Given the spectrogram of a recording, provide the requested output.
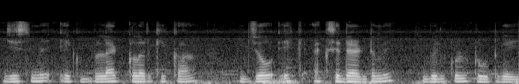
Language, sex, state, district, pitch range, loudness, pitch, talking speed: Hindi, male, Uttar Pradesh, Shamli, 125-140 Hz, -17 LUFS, 130 Hz, 160 wpm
